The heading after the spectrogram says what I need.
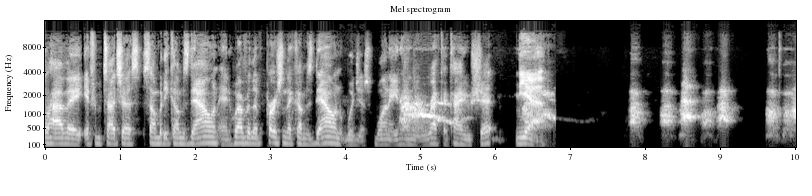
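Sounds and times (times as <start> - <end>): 
speech: 0.0 - 6.8
dogs barking: 4.7 - 5.4, 7.8 - 10.0.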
